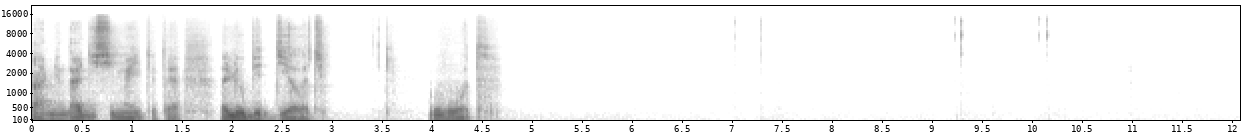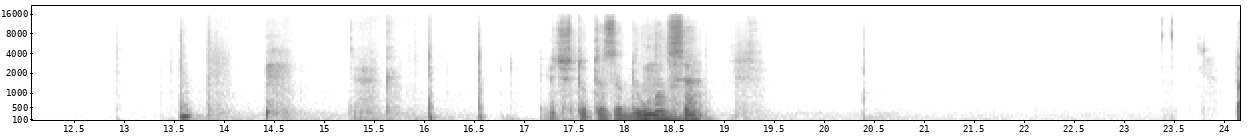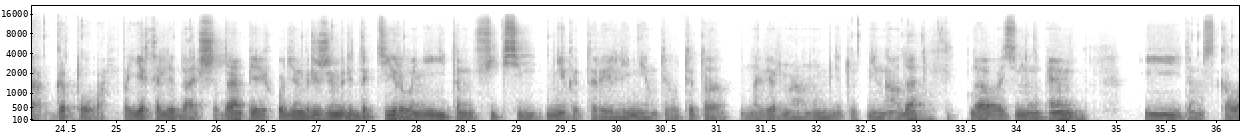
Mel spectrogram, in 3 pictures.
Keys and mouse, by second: 10.2-16.4 right drag, 16.4-23.5 drag, 24.2-24.6 middle drag, 25.5 shift+middle click, 26.0 Tab, 26.8 middle click, 27.4 shift+middle click, 27.8-28.8 middle drag, 29.3 middle click, 30.8 middle click, 30.9 click, 31.2 middle click, 32.3 click, 32.8 shift+click, 34.1 m, 36.1 middle click.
